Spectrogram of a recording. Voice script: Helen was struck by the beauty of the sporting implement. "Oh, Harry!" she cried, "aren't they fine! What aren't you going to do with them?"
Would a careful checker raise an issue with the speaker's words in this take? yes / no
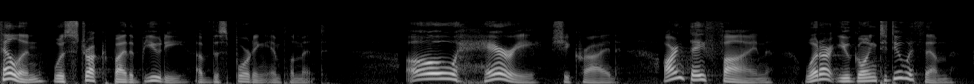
no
